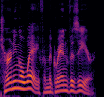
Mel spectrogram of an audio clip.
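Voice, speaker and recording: A man reading a children's picture book aloud in an expressive, deliberate, theatrical storytelling style. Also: medium pitch, dry recording, clean studio sound.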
